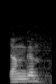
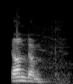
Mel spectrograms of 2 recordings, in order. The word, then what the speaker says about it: Gundam: So you finished the mission, and you've got the rest of the story on Dungum. Dungum. I know you're going to go crazy because I was pronouncing it right. Wrong. Gundam.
